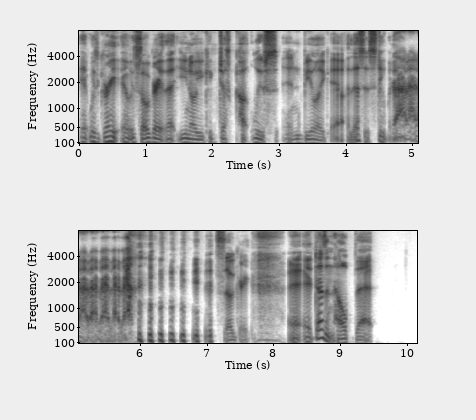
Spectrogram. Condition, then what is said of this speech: Stuttering. Life responsibilities and all that, because I'm still a walking disaster. I still stutter and all that.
